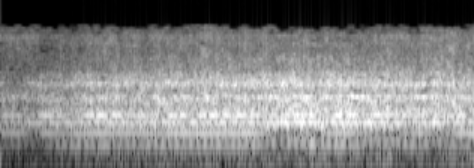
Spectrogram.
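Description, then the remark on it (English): The engine of a black Buick sedan fleeing along the road to Tunica drones steadily, a continuous mid-pitched hum with a faint rumble underneath, holding an even level throughout with no voices. “convicts who abandoned prison truck and kidnapped women and children have released victims and are now fleeing in black Buick sedan along road to Tunica.”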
